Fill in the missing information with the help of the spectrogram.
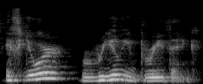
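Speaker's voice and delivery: ordinary talk, nothing marked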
